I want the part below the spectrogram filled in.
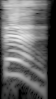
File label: "den4", chinese; chinese-voice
